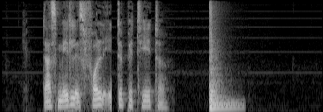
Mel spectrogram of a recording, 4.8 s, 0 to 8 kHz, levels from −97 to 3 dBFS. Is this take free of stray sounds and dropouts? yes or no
no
